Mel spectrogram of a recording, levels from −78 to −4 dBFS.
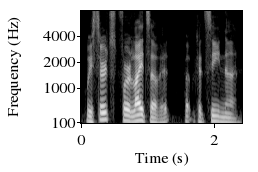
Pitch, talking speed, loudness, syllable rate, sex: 130 Hz, 250 wpm, -19 LUFS, 5.3 syllables/s, male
